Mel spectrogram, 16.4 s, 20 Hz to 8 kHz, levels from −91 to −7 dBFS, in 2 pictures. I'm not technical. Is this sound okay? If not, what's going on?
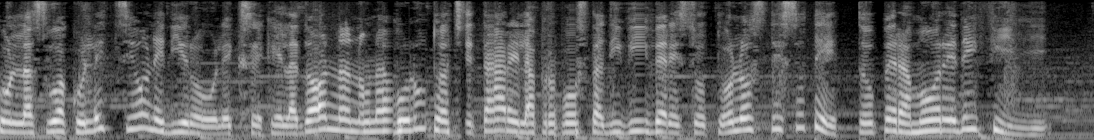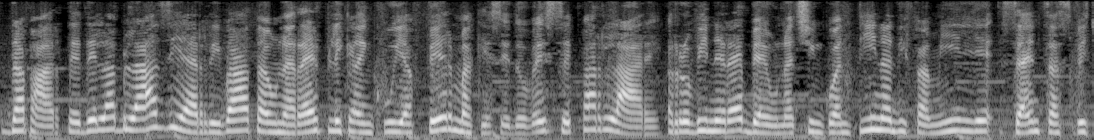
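No. Repeated packet loss (robotic sound) runs from 2.38 to 3.73 s: eight small pieces went missing, each patched by stretching the previous sound, so it turns choppy and robotic. Short concealed packet loss hits at 4.15 to 4.18 s, 4.29 to 4.34 s and 4.90 to 4.94 s, where tiny missing bits were smoothed over, leaving brief smears or wobbles. A burst of packet loss at 4.78 to 4.86 s drops about 60 ms; the last sound is held and fades before the audio jumps ahead. All of this came through a call connection (G.722) that carries nothing above 8 kHz, so the sound also lacks its top end.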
